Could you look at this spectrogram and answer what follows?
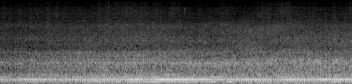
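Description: Battery-powered GTM ride-on lawn mower driving across slightly uneven grass, giving a steady, continuous motor drone with a faint whine, close and fairly loud, with no talking.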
